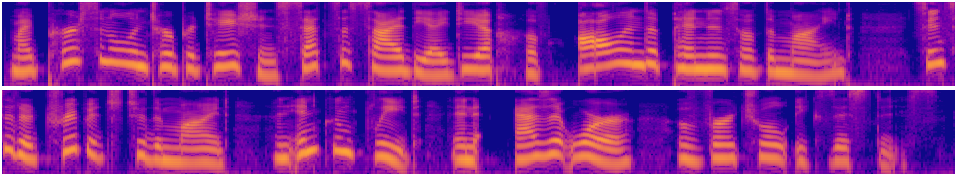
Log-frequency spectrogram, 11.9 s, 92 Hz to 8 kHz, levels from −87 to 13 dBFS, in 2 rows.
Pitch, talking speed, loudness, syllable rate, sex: 230 Hz, 140 wpm, -19 LUFS, 5.2 syllables/s, female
